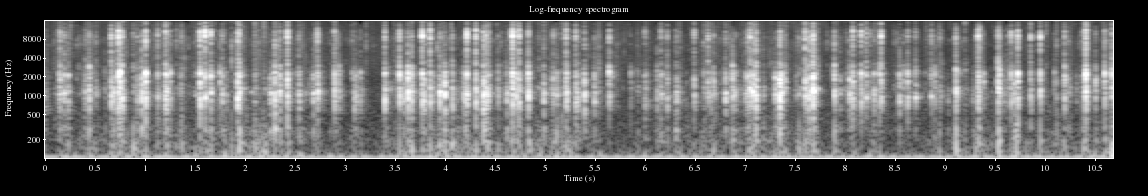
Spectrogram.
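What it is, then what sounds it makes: Clear plastic mechanical keyboard. Gloved fingertips tap quickly across the clear keycaps of a compact transparent plastic mechanical keyboard held in both hands. The result is a dense, quiet stream of short, crisp plastic clicks and clacks over a steady low hum.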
